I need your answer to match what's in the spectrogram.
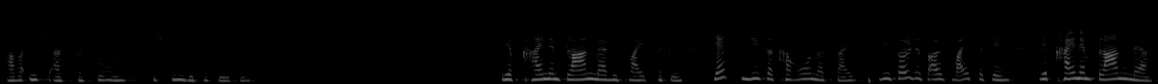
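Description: A woman preaching a charismatic sermon, calling out loudly and then dropping to soft, close speech. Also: fairly high pitch, normal speed. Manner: fervent, swings between loud shouts and soft intimate speech.

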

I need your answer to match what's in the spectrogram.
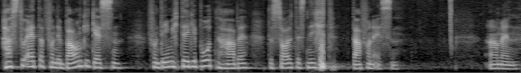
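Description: A man's voice: a little high, unhurried. A man preaching a sermon, reading scripture aloud and then explaining it in a conversational way with fillers. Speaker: pastor.

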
